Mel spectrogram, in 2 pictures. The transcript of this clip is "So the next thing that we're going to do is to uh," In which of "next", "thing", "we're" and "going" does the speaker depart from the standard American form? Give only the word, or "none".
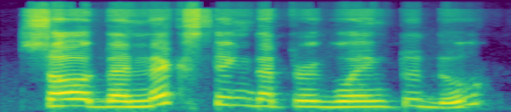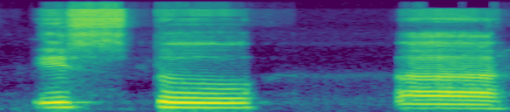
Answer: thing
